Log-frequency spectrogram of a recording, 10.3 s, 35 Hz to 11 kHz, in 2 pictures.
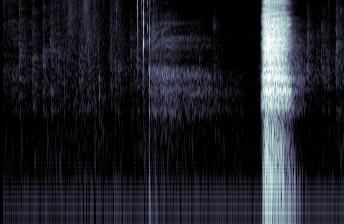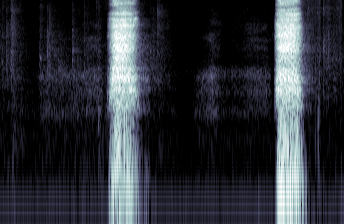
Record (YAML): exhalation_length: 10.3 s
exhalation_amplitude: 25735
exhalation_signal_mean_std_ratio: 0.27
survey_phase: beta (2021-08-13 to 2022-03-07)
age: 18-44
gender: Female
wearing_mask: 'No'
symptom_runny_or_blocked_nose: true
symptom_sore_throat: true
symptom_headache: true
smoker_status: Never smoked
respiratory_condition_asthma: true
respiratory_condition_other: false
recruitment_source: REACT
submission_delay: 1 day
covid_test_result: Negative
covid_test_method: RT-qPCR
